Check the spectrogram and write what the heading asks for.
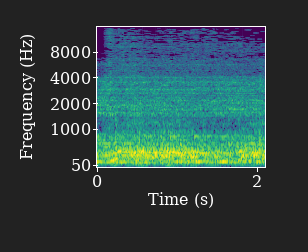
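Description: Harsh, heavily distorted electric guitar noise: a dense, beatless wall of fuzz from a noisecore recording.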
